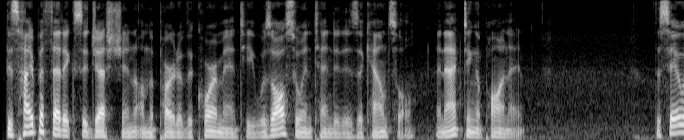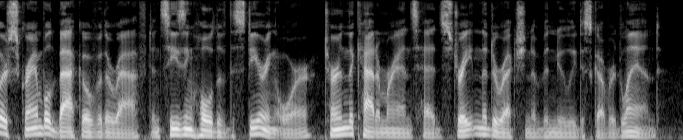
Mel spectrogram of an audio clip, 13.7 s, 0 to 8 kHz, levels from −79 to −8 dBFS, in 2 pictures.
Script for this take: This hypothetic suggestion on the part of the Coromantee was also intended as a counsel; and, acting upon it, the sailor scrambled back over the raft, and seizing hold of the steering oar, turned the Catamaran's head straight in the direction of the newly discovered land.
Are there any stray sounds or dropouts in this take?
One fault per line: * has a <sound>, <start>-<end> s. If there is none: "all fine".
all fine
